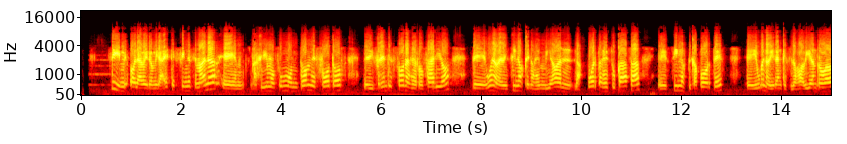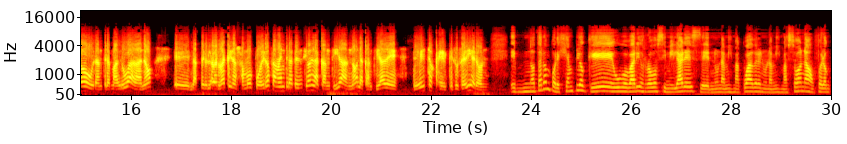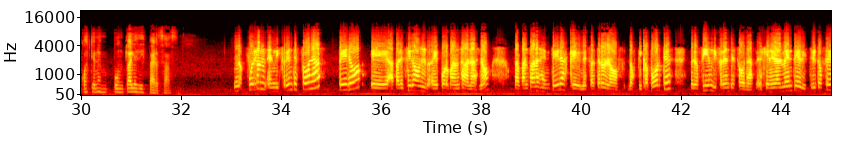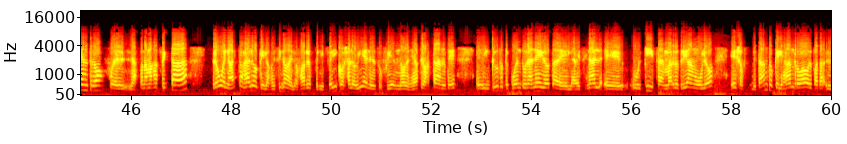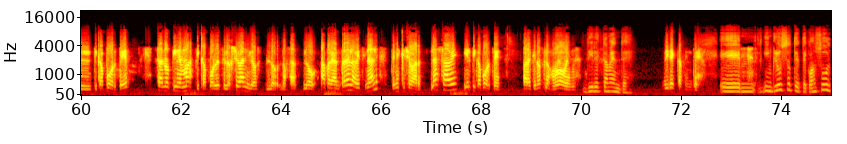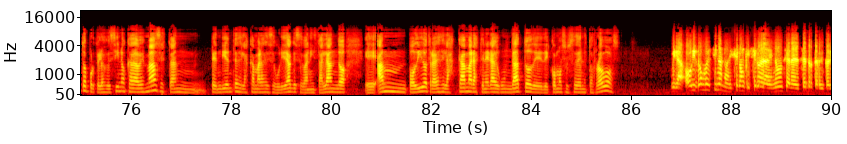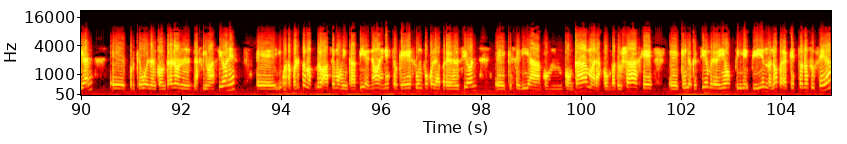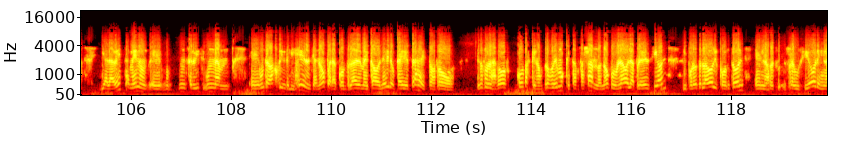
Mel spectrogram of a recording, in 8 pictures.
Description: En diálogo con Primera Plana de Cadena 3 Rosario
